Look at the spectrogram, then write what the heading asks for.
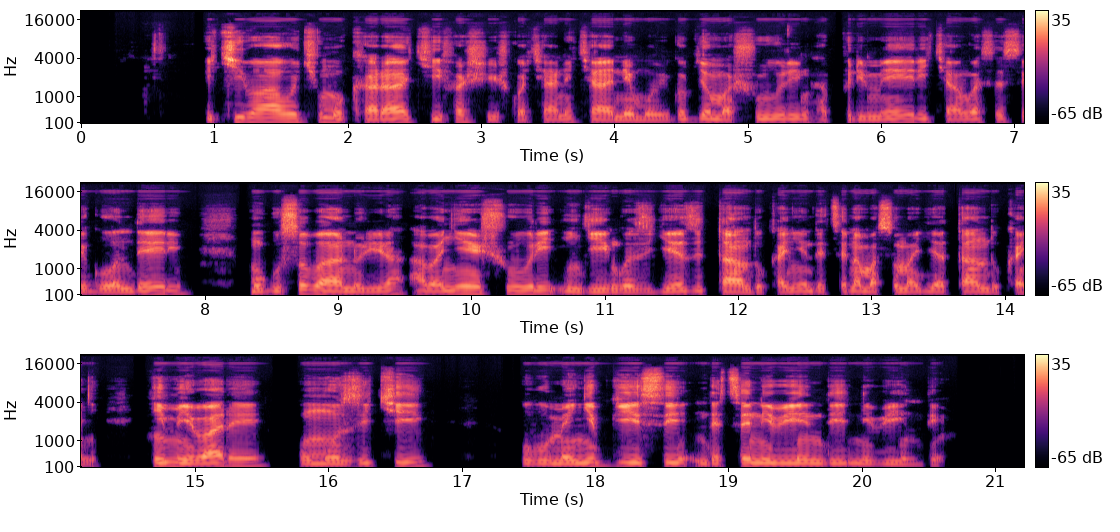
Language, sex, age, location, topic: Kinyarwanda, male, 18-24, Huye, education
